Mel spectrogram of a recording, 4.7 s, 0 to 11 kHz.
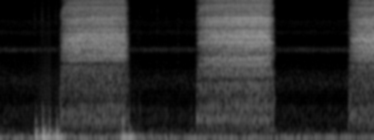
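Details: Barn owl nestling calling in a nest box in Israel, 20 May 2021, one of six chicks disturbing a sibling; harsh, broadband hissing screeches about a second long, three in quick succession, with soft low thumps and shuffling before the first.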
